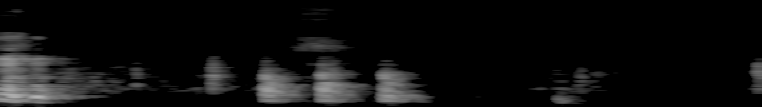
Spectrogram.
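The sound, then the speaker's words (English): Three firm, evenly spaced knocks on a door, clear, after a brief thump at the start, followed by a few faint knocks and quiet shuffling. “Someone's knocking on the door.”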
